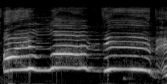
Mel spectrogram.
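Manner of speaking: high, drawn-out thrilled cry; excited. Real, not acted. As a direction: burst out with delight. Enthusing about larp.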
